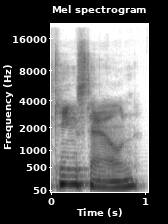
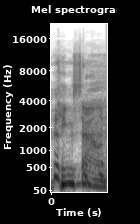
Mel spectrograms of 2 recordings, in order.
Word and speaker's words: Kingstown: got the capital it's Kingstown not to be confused with Kingston Jamaica Jama but it's kingst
